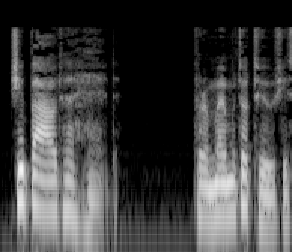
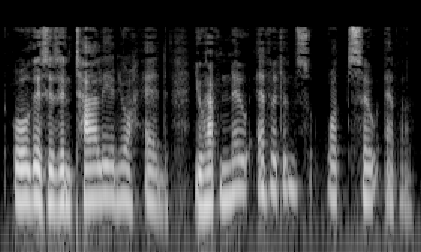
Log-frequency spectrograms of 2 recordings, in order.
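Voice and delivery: cold, higher lady's voice, a touch fast; icy cold; 8 semitones higher than usual. Acted. Mrs Folliot dismissing Poirot's accusation, in an icy tone. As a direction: freeze him out with each word. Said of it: "Her voice had the coldness of ice".

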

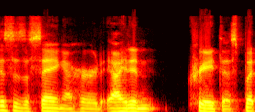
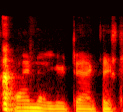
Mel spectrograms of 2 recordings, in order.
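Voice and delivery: quiet aside; 5 semitones lower, 10 dB quieter than usual. Pretend. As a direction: repeat it lower and much softer, under your breath. Repeats the jab, drops away.

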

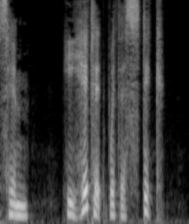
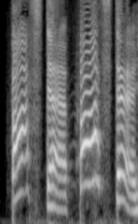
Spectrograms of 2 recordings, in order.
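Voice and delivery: high, loud urging, second word higher; excited cry; 12 semitones higher, 5 dB louder, slower than usual. A narrator's reading. Witch dancing with the fisherman, crying out. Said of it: "she cried".

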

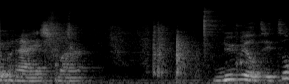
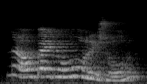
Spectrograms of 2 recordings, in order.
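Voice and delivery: high, louder little frog; Kikker's voice; 12 semitones higher, 6 dB louder than usual. A narrator's reading. Kikker explaining to Rad, high and loud. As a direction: pipe up innocently.

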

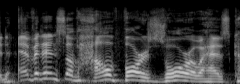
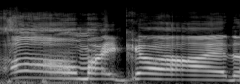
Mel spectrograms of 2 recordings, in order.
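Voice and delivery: stunned gasp; 7 semitones higher, much slower than usual. Real, not acted. Stunned by the anime punch.

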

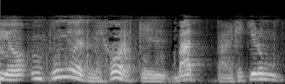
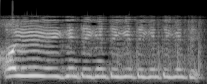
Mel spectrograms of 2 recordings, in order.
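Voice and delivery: panicked calling out; 6 semitones higher, slower than usual. Real, not acted. Panicking to viewers mid-fight.

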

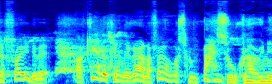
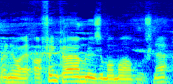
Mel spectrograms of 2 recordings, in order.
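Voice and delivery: usual speaking voice

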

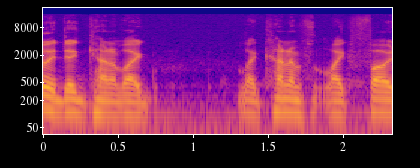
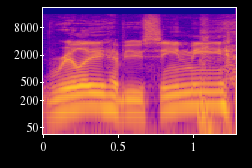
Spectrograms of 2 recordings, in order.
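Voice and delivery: higher, louder disbelieving retort; incredulous; 6 semitones higher, 5 dB louder than usual. Retold or imitated. Actor answering fans who think he flirts in accent, incredulous. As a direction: retell it as amused disbelief. Incredulous reply to fans' question.

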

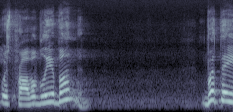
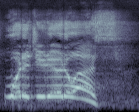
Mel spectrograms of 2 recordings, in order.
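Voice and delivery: angry shout; 10 semitones higher than usual. Acted. Israelites shouting at Moses in the desert, high angry shout. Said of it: "I understand why they sit here and go".

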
